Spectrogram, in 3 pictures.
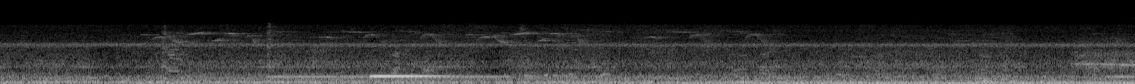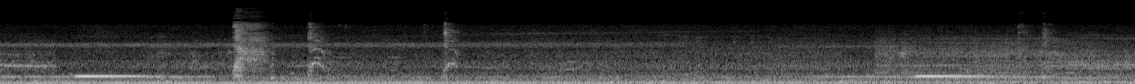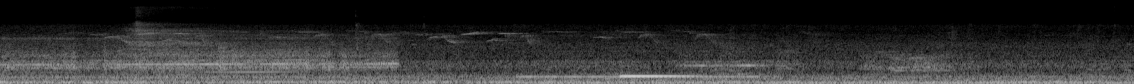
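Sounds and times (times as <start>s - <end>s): train humming at platform: 0.0s - 34.0s
short tone: 2.7s - 5.1s, 12.0s - 13.2s, 19.6s - 21.5s, 27.8s - 30.5s.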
